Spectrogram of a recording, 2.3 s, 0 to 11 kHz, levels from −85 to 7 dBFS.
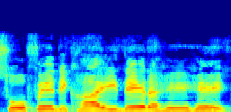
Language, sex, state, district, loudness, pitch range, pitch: Hindi, female, Madhya Pradesh, Bhopal, -14 LUFS, 250-285 Hz, 260 Hz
